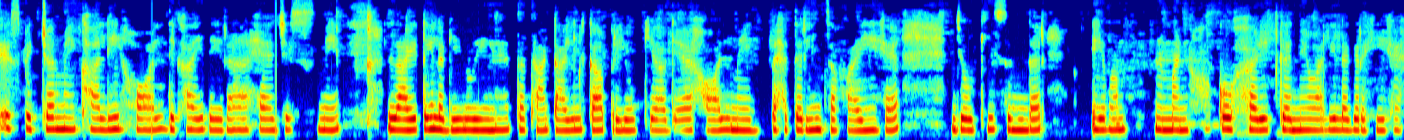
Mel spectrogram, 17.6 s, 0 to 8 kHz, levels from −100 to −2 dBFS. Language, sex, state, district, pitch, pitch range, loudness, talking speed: Hindi, female, Uttarakhand, Uttarkashi, 235 Hz, 230-245 Hz, -17 LUFS, 125 wpm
